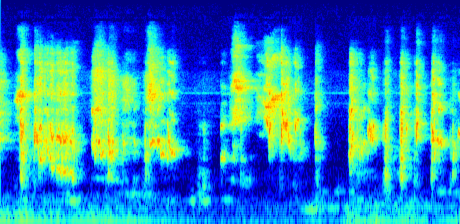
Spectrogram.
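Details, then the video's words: Pet budgie singing in a happy mood, harsh squawky chatter in short bursts separated by brief gaps, with squeaky chirps and clicks, low hum in the background. "Happy budgie singing"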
